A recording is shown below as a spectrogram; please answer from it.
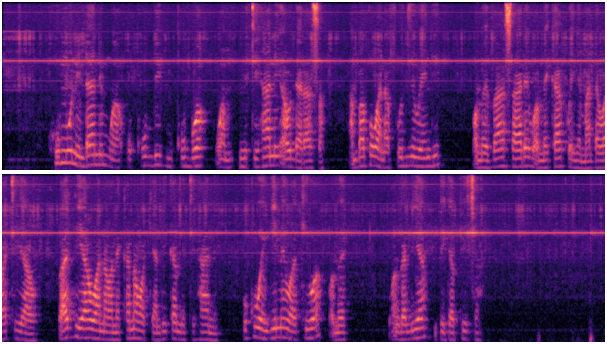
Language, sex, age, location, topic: Swahili, male, 25-35, Nairobi, education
